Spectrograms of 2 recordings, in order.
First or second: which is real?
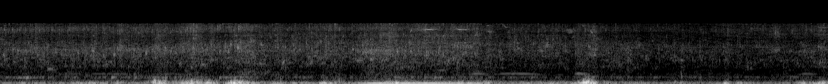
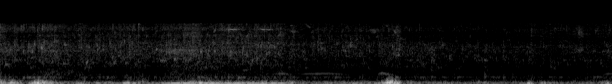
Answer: first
